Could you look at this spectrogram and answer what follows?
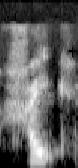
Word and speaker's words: Haich: You remember how you and I read the book, The Initiation by Elizabeth Haik, I think is how we pronounce it, because she was German.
